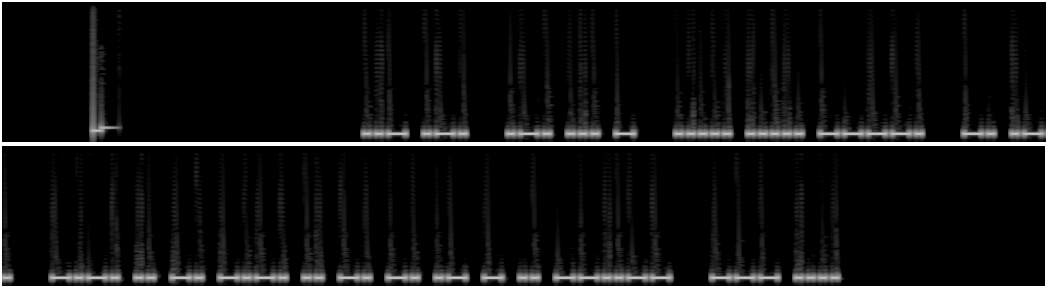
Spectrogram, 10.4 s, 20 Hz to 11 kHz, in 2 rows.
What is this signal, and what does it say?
Morse code, heard as a keyed tone, about 40 wpm, 700 Hz. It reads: UR RST 559 NR CINCINNATI, OH
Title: K1USN SST QSO Practice 40wpm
